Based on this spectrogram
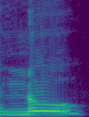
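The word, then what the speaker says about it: know: word नो नो नो तो न ओ न के साइलेंट होगा यहां पे और न से आएगा नो नो नो नो ये होगा यह न ये देखो ए में दे रखा है य नाऊ है ये न है ये कन है तो ए हो जाएगा के तो साइलेंट है इसमें तो 95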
